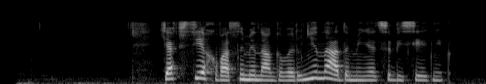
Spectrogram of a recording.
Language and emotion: Russian, angry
